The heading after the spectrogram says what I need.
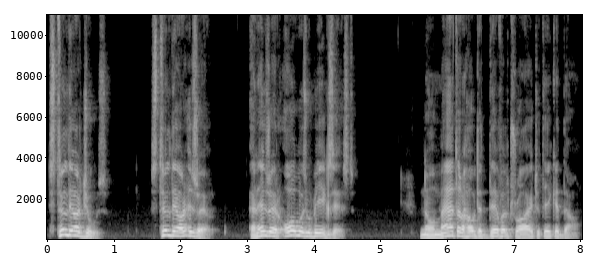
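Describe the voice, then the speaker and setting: On his livestream, a Middle Eastern man with an Arabic accent, speaking English as a second language, delivers an impassioned religious monologue into a close mic. His voice is fairly high for a man but soft and mellow, with lively intonation and a moderate pace. He preaches emphatically, repeating lines for effect.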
